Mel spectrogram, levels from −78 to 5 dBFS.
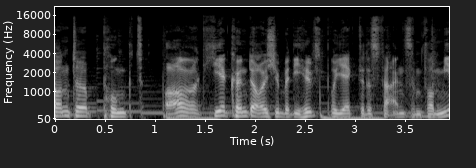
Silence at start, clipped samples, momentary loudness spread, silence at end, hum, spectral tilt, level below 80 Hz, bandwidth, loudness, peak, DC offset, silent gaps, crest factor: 0 s; under 0.1%; 7 LU; 0 s; none; -5.5 dB/octave; -38 dBFS; 16 kHz; -22 LUFS; -2 dBFS; under 0.1%; none; 20 dB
